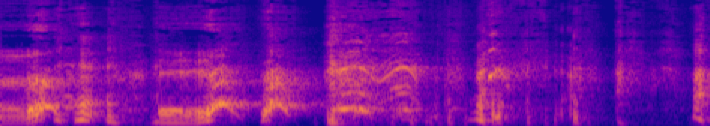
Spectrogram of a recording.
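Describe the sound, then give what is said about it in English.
A human voice imitating a dog, with a run of short, strained bark-like yelps and whiny sounds that come in quick irregular bursts, fairly loud and continuous throughout. “That's a dog. That's everyone, a classic dog voice.”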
